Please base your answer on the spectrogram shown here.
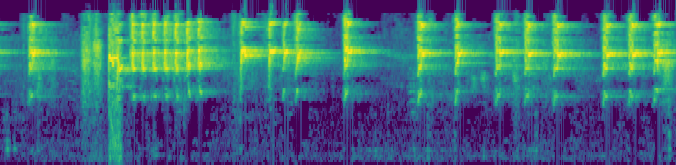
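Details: Breeding-stimulation sounds of rosy-faced and Fischer's lovebirds: a harsh burst, then a quick run of shrill chirps followed by evenly spaced high, piercing squeaks about twice a second.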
